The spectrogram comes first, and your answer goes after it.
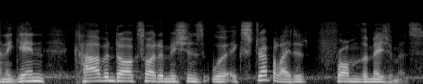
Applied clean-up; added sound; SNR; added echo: none; none; none; none.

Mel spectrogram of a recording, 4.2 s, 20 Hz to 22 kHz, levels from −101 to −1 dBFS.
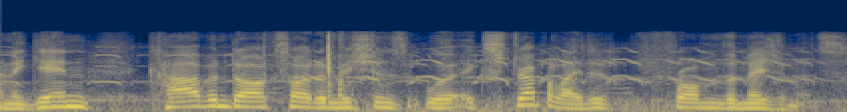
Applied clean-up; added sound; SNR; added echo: none; Skateboard + Gull, seagull; 14 dB; none.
